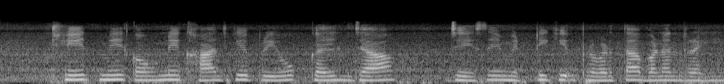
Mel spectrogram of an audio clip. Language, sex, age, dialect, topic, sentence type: Bhojpuri, female, <18, Western, agriculture, question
